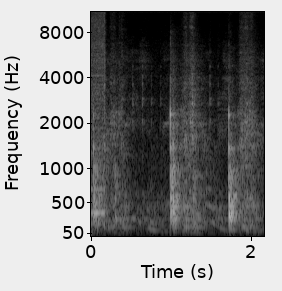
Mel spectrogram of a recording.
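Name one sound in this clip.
A hand plane shaves wood in short strokes.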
